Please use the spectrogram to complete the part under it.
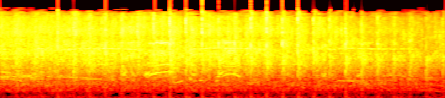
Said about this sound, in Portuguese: A gente queria te agradecer profundamente. Receba aí uma salva de palmas de todos nós por ser voluntária.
